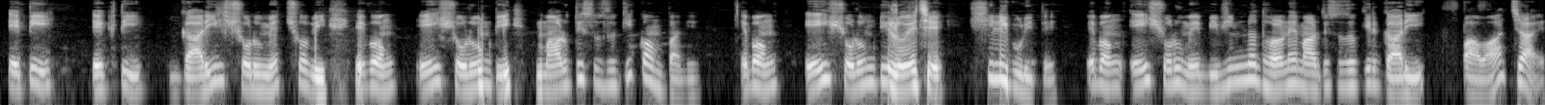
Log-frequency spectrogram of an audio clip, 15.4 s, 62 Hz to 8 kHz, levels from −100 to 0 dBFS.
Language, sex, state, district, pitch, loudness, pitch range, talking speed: Bengali, male, West Bengal, Jalpaiguri, 155 Hz, -17 LUFS, 130-195 Hz, 120 wpm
